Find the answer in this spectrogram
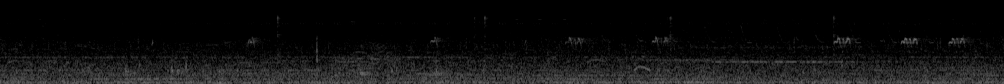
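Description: Steady low outdoor rumble with short high chirps from small birds, a few scattered at first and then several in quick succession near the end.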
